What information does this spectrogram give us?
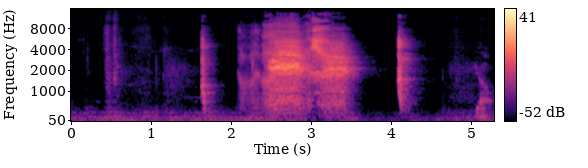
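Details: Red-breasted parakeet kept as a pet, uttering a long, loud, raspy screech framed by brief sharp click-like notes over faint background hiss.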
